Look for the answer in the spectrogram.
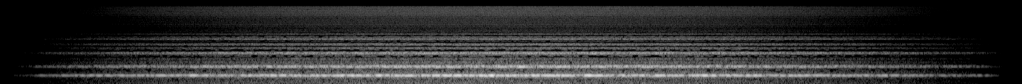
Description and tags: Run Now
A warbling suspenseful pad sound.
edison, eerie, pad, single-hit, warble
